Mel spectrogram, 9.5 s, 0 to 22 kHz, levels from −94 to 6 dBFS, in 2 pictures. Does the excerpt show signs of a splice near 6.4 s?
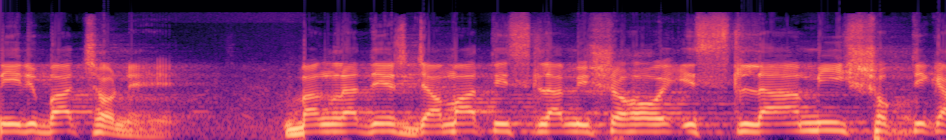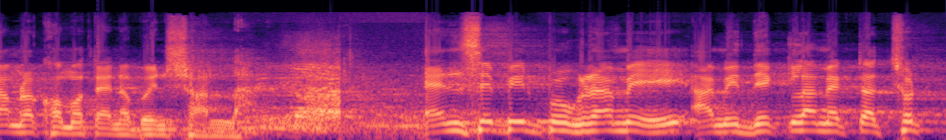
yes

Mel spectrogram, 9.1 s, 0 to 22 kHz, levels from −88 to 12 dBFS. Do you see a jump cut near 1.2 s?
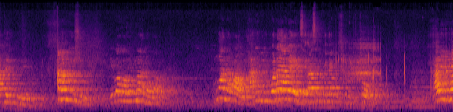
yes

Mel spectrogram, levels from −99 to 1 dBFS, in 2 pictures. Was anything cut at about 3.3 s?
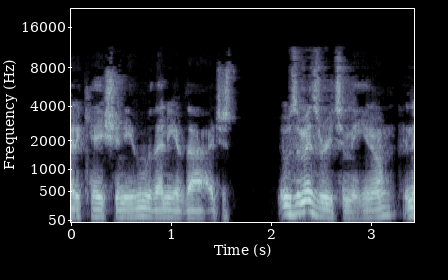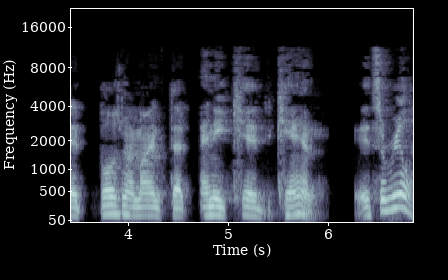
yes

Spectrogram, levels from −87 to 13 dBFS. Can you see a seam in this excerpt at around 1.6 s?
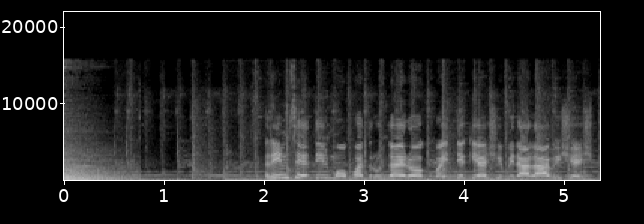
yes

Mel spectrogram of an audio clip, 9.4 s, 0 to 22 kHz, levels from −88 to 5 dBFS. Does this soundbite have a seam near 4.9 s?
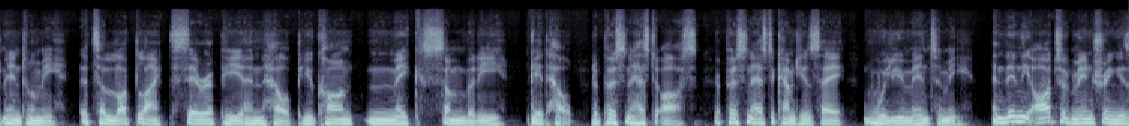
yes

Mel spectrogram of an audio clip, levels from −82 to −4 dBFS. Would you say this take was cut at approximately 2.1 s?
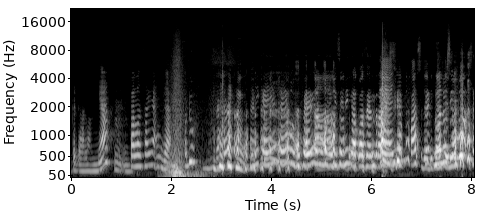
yes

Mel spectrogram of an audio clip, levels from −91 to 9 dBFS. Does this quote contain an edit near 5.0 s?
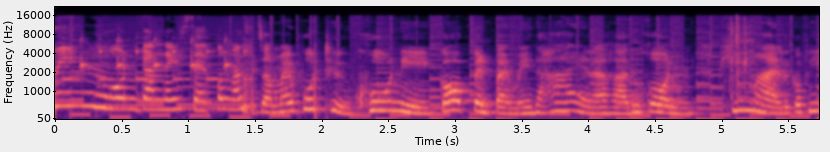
yes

